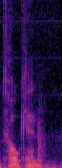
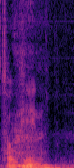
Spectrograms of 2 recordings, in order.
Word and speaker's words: Tolkien: I was saying Tolkien, but it's not pronounced like that, it's Tolkien.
